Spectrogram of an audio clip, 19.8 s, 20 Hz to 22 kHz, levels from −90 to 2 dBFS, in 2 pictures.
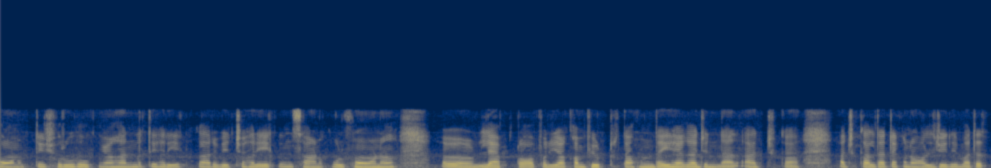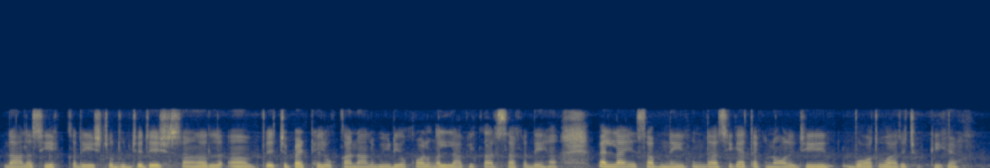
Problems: background sounds at intervals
